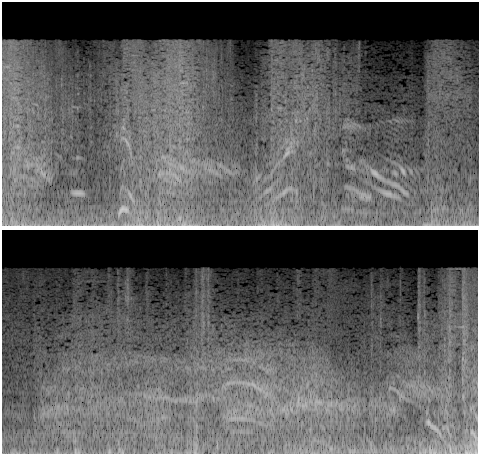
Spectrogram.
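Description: Footsteps rustle and crunch through undergrowth.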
